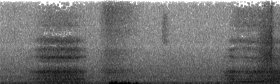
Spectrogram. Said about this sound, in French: C'est donc mon psy en train de dormir. Et depuis, à mon avis, euh, cinq bonnes minutes. Donc il a rallumé son téléphone, il a enregistré les ronflements du médecin.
